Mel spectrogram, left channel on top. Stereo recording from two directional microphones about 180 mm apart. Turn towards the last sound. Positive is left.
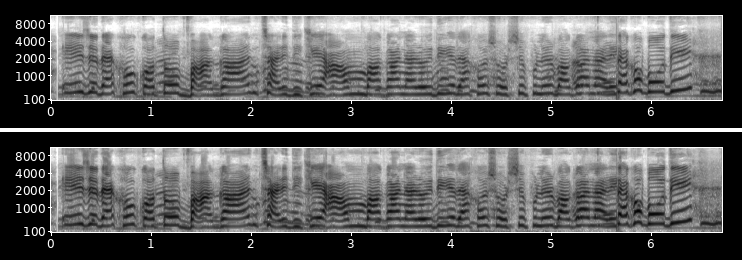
turn(degrees=5)  # may be behind; listen again after turning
